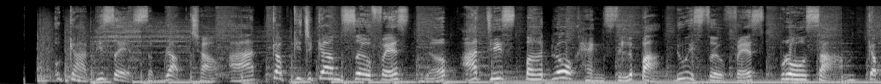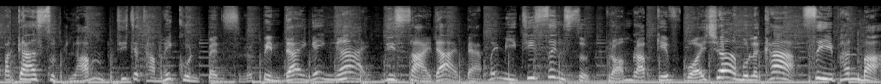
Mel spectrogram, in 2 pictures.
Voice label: 泰语男, 外语, 泰语男声, 激情; 小语种

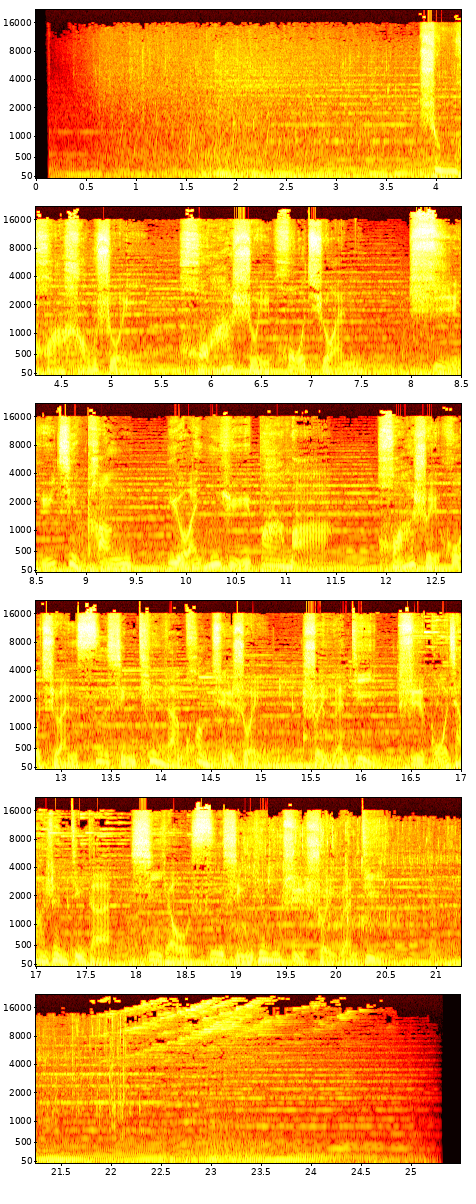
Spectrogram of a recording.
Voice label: 男国 广告 食品饮料 大气; 华水活泉

